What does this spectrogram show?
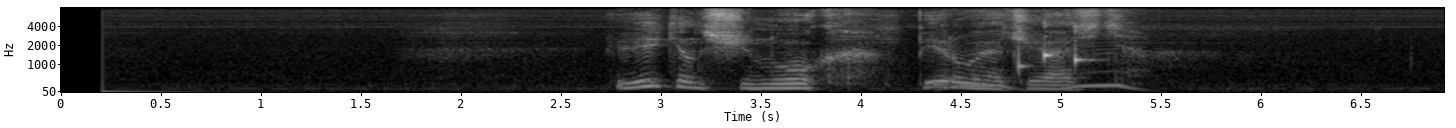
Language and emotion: Russian, sad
